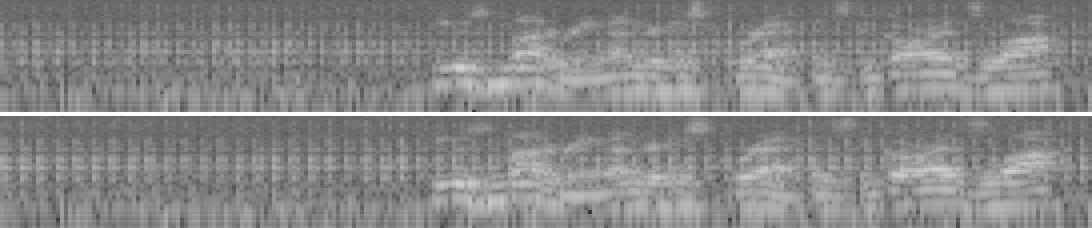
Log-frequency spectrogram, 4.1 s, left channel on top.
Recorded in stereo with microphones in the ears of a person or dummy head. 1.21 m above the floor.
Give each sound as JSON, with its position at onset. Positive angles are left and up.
{"t": 1.6, "sound": "a man speaking", "side_deg": -25, "distance_m": 6.0}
